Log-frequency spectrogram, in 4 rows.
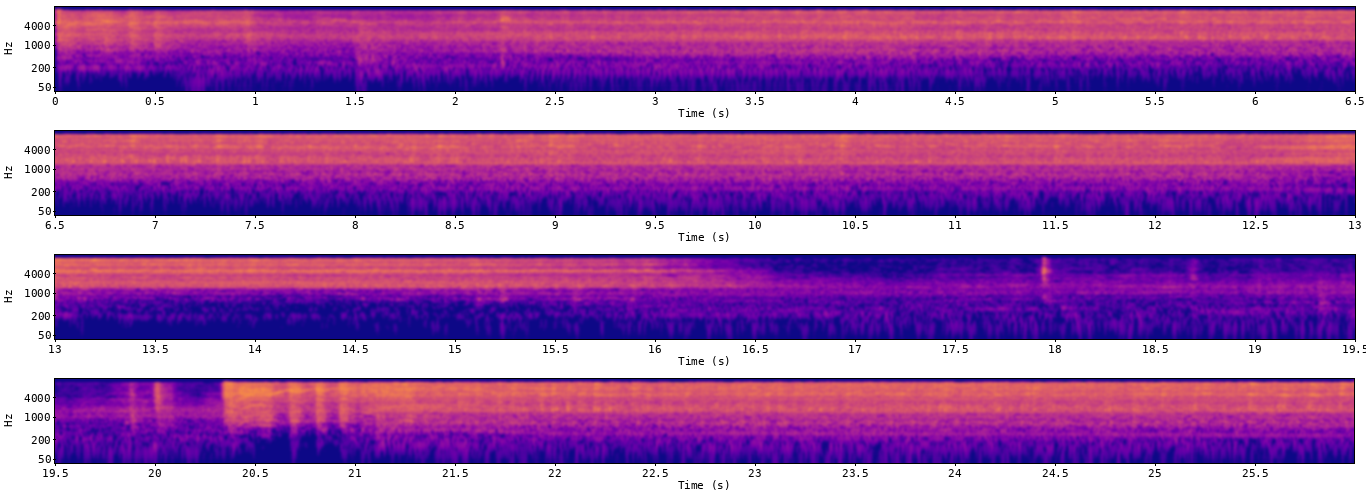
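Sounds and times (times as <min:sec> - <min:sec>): car engine humming: 0:00.1 - 0:12.7
alternator pulley whirring: 0:20.4 - 0:25.9.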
